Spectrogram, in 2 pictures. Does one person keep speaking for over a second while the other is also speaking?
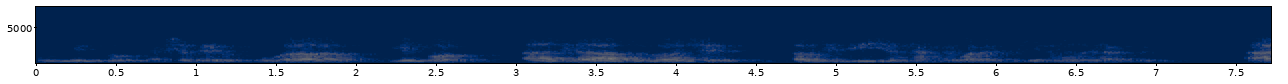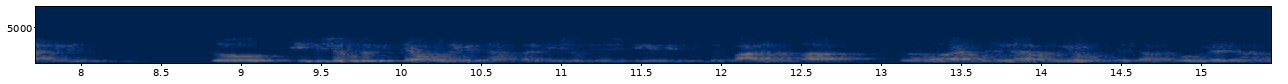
Yes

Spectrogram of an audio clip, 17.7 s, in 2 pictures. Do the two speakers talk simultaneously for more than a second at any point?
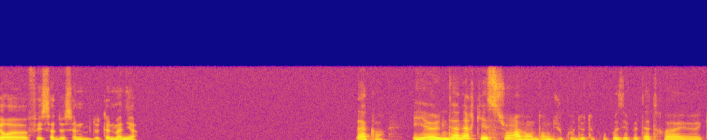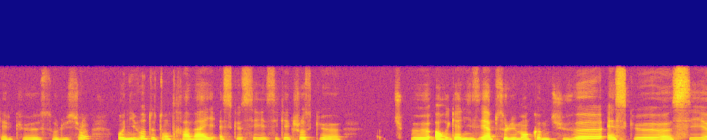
No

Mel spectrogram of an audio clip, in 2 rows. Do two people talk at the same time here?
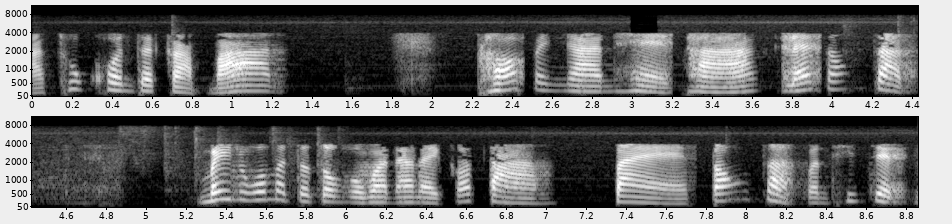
No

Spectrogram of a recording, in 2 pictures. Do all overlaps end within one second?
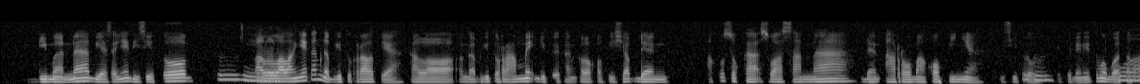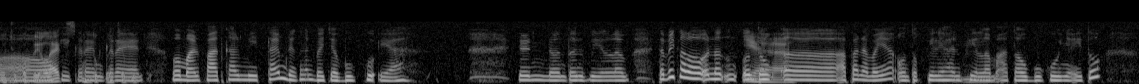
No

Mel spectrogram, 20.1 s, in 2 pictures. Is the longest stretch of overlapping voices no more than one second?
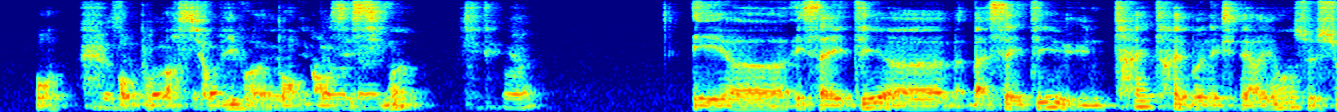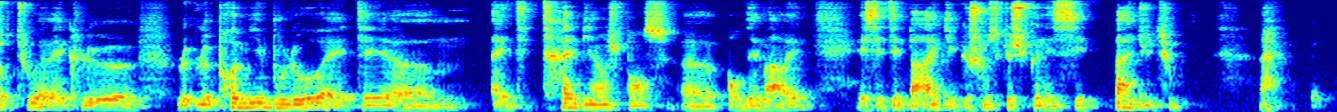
No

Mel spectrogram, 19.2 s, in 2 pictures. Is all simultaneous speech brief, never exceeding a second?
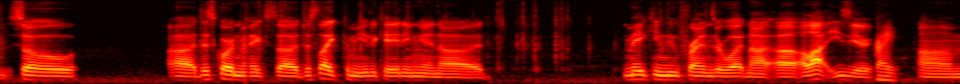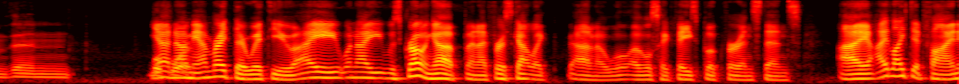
Yes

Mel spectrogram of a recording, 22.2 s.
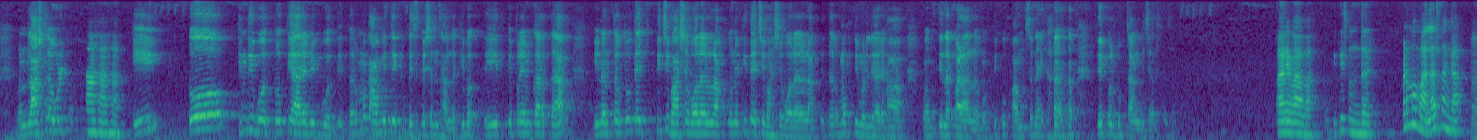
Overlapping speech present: No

